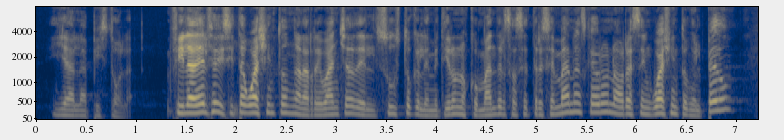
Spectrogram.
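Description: Speaking at a very fast pace with lively intonation, a man with a Mexican accent talks in a high pitch. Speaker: fantasy football podcast host. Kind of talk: casual chat. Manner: animated.

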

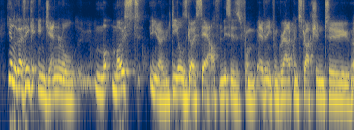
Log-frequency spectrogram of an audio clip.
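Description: With an Australian accent, a man speaks in a somewhat breathy voice. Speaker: real estate entrepreneur. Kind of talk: interview. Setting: studio.

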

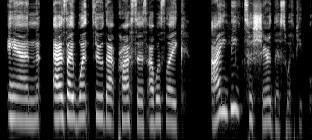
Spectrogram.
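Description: Speaking at a very slow pace, a woman has a fairly high pitch, ordinary pitch variation and a bright, sharp tone, recorded with a dry, close sound and no echo. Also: big swings in loudness. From New Jersey. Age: 30s. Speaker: podcaster. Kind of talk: casual chat.

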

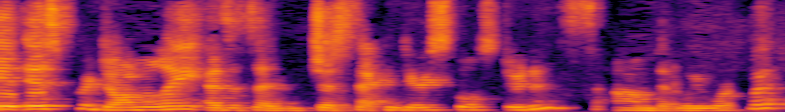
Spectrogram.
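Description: A woman talks at a fairly quick pace with an American accent. Her medium-pitched voice is somewhat breathy. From US Midwest and South. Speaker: youth enterprise program leader. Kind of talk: interview. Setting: video call.

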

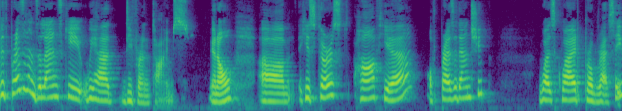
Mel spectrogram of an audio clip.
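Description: Speaking with a Ukrainian accent, a woman uses a fairly high pitch and very wide pitch swings at a fairly slow pace. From Ukraine, Zhytomyr. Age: 30s. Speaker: anti-corruption activist. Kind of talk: interview. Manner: impassioned.

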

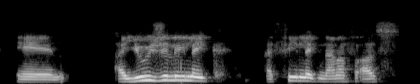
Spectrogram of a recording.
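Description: A man with a Telugu accent speaks with ordinary pitch variation. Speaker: startup founder. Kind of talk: interview. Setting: video call. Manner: hesitant with many fillers.

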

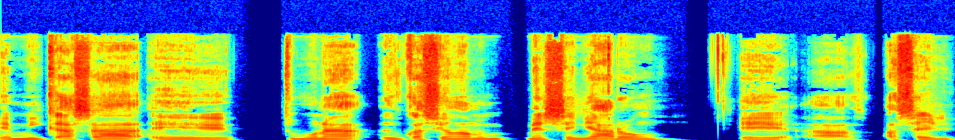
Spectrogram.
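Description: In a dry, close sound with no echo, a man with a medium-pitched voice speaks at a moderate pace in a flat monotone. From Puerto Rico, Aguadilla. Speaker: brand marketing expert. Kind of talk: interview. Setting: video call.

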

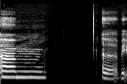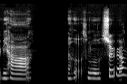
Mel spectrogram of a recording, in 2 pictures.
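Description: Very slow speech in a dry, close sound with no echo, on a very clean recording with a silent background. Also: woman. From northern Germany, Rotenburg (Wümme). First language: German (speaking Danish). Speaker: podcast guest. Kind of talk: casual interview. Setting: studio.

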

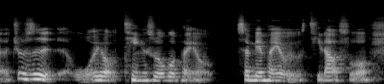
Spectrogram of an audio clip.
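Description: A woman's fairly quick delivery in a plain, everyday voice with ordinary pitch variation. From Malaysia. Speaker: content creator. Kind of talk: interview. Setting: remote call.

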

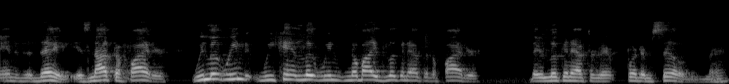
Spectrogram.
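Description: In an American accent, a man with a high pitch and a dark, mellow tone talks at a very fast pace. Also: ordinary pitch variation. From Flint, Michigan. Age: 30s. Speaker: professional boxer. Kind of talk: casual interview.

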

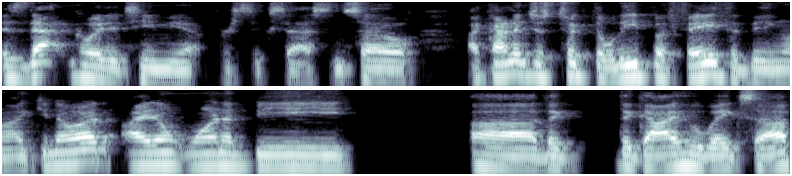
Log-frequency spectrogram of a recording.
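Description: This man has a normal speaking voice with an American accent. His pitch is fairly low and his intonation fairly even. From Modesto, California. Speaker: former professional footballer. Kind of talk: interview.

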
